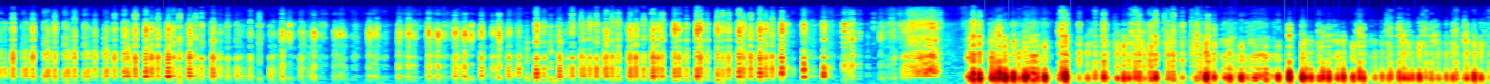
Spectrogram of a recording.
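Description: Fingernails tap rapidly on the spine of a red cloth-bound hardcover book while it is held, giving quick, dry, light clicks. After a brief soft brushing sound, the tapping moves to the cover as the book lies flat, and the taps become louder and fuller with a muted low-mid thump.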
